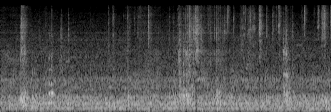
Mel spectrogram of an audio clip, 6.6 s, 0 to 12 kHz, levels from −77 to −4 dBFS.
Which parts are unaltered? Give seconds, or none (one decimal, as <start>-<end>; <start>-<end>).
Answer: 0.6-2.5; 3.2-4.0; 4.6-6.6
